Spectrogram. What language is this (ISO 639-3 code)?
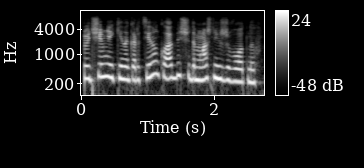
rus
